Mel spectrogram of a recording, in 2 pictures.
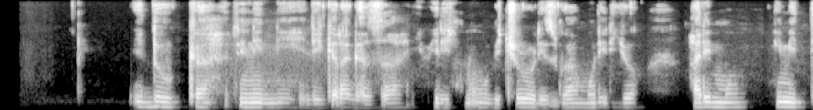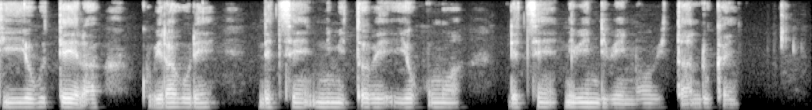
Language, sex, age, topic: Kinyarwanda, male, 25-35, finance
